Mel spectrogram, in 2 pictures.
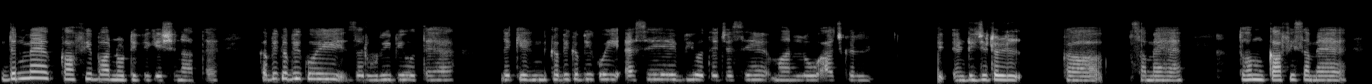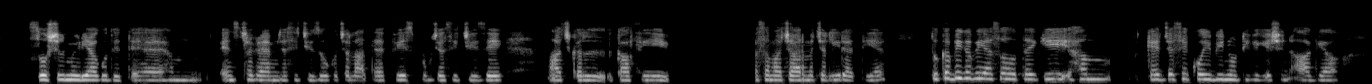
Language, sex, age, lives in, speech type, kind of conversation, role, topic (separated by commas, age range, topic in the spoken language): Hindi, female, 20-24, India, conversation, advice, user, डिजिटल सूचनाओं से ध्यान भटकना कम करने के लिए मैं क्या बदलाव कर सकता/सकती हूँ?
